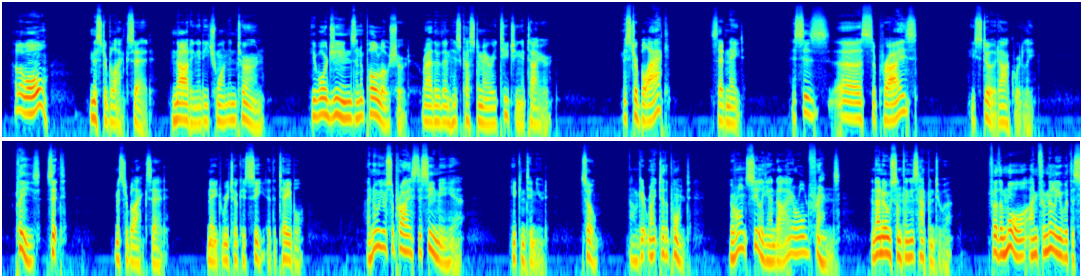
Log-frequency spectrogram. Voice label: fantasy audiobook, masculine voices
